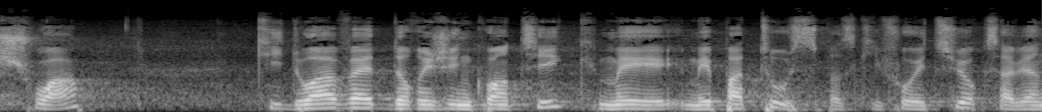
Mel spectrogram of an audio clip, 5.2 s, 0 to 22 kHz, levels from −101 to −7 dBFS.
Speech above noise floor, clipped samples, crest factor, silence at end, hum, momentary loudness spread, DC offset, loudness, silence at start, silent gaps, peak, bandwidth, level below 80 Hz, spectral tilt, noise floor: 26 dB; under 0.1%; 20 dB; 0 s; none; 10 LU; under 0.1%; -29 LUFS; 0 s; none; -8 dBFS; 12 kHz; -58 dBFS; -4.5 dB/octave; -55 dBFS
